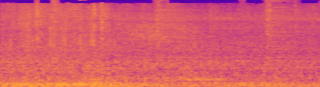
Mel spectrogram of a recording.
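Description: Steady low road rumble from inside a car driving on a winter morning, a continuous engine and tire drone with no distinct events and no talking.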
